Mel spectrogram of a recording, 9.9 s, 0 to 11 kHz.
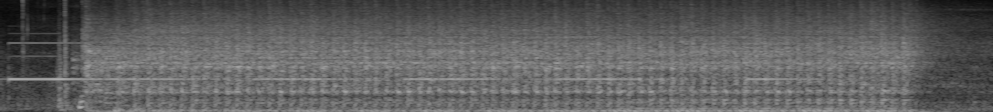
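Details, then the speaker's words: BMW E36 M3, unrun for 4 years. A chime, then a loud, fast, even starter churn for about eight seconds without catching; the starter is noticeably loud. "Starter's loud. It is loud. Starter is loud."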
